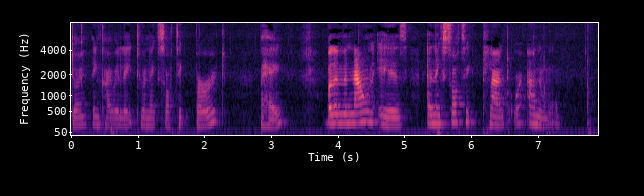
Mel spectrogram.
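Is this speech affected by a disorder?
No.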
